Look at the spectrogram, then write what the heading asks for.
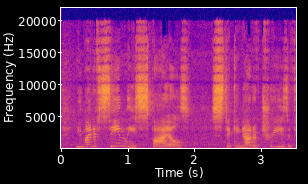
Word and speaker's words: spile: The next thing we need is a spile, and it rhymes with the word smile, and it looks like this.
